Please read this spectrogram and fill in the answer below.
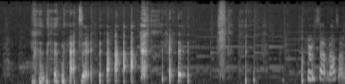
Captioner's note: laughing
